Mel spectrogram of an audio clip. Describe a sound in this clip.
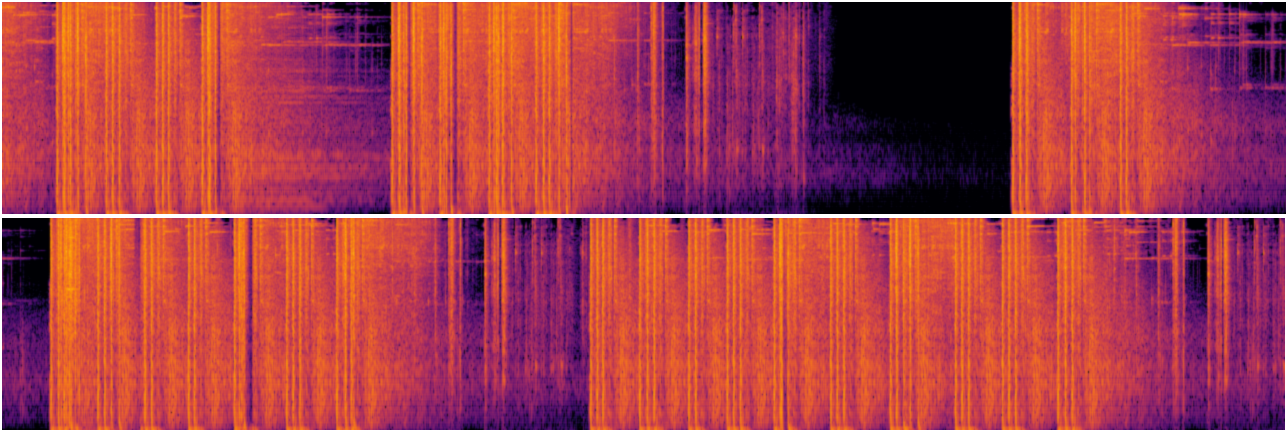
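Rapid gunshots fire in bursts, ringing out in a large echoing hall.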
